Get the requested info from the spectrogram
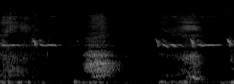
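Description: A small bird singing outdoors: a thin, high, steady note broken by short chirps. A brief soft breathy noise comes about a second in.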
